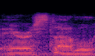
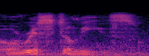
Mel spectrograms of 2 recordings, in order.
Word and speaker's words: Aristotle: uh, I only recently found out that the pronunciation of Aristotle in English is actually really, really terrible. Um, it should be pronounced closer to Aristoles.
